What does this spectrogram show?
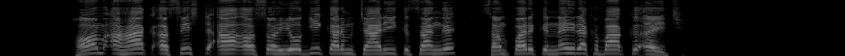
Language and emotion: Maithili, angry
